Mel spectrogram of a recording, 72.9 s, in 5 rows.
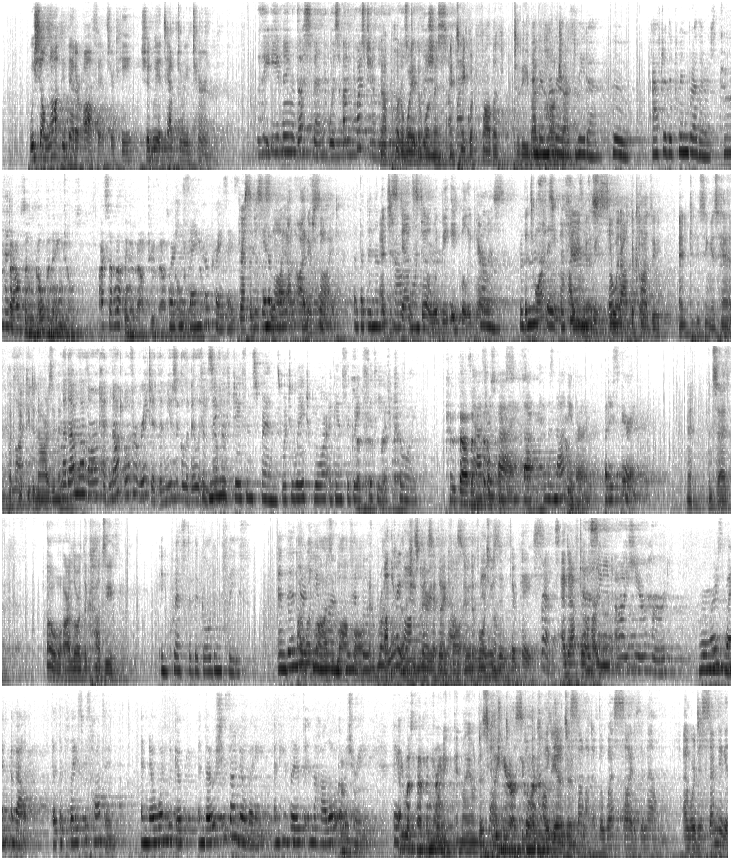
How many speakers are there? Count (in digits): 6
